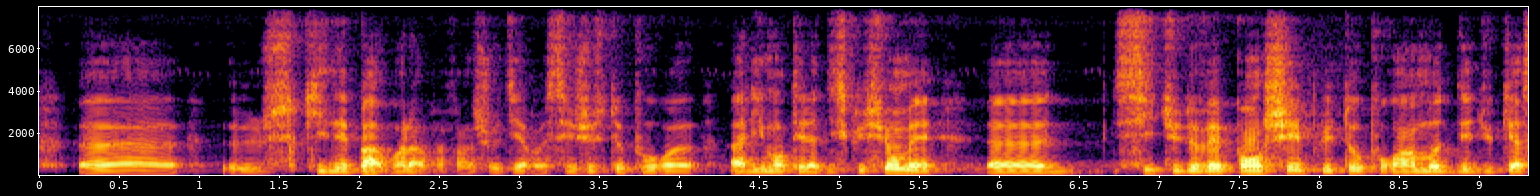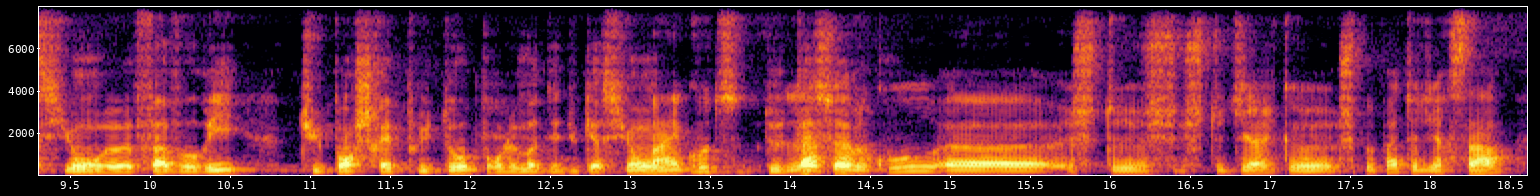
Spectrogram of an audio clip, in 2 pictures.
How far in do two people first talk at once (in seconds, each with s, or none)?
13.0 s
